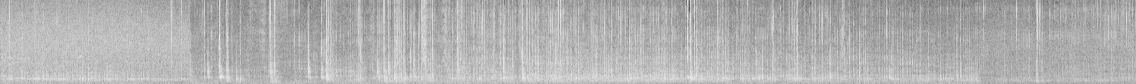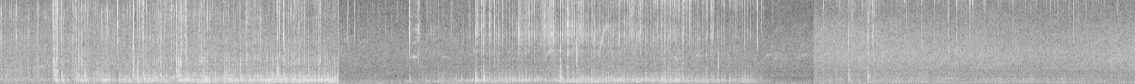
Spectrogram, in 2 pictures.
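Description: Small plastic balls rolling down plastic rain gutters: a steady rolling rumble with many clicks and knocks as the balls hit each other and the gutter joints. The sound stops and changes abruptly a few times.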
